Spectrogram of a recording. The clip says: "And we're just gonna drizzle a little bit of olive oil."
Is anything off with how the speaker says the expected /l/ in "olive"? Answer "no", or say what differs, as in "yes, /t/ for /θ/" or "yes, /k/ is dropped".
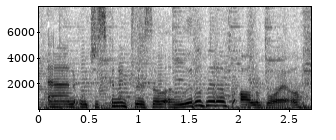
no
